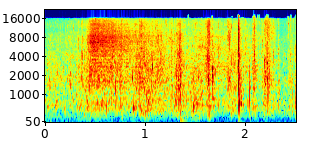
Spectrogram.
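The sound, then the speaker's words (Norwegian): A person in a wetsuit, flippers and snorkel wades backwards into cold sea water off Bergen, Norway, at sunrise to gather food ingredients, with steady swishing and splashing as legs push through the water, broken by a few sharper splashes and drips near the end. “går ut i vannet for å samle inn det han mener er utmerka råvare.”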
